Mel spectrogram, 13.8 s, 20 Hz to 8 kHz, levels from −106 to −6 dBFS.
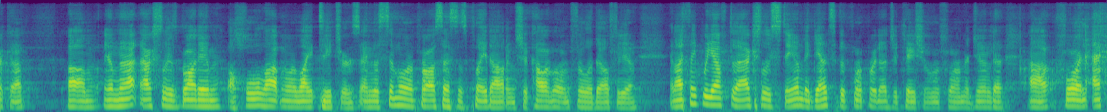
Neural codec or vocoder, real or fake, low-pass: codec, 24 kHz, 1 kbps, SNAC; fake; 7.2 kHz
